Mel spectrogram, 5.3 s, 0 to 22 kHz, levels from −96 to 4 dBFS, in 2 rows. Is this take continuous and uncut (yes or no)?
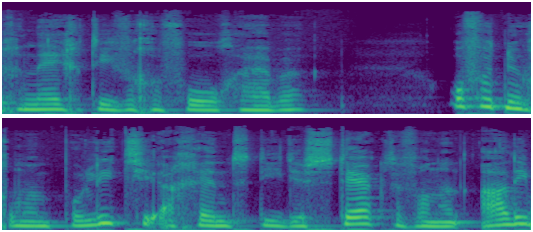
no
